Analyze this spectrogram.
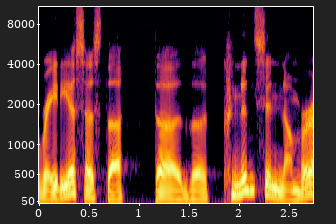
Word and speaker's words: Knudsen: as the the the Kudson number. I found out you're supposed to pronounce the K. I'll probably say Nudson number by by accident throughout this talk.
